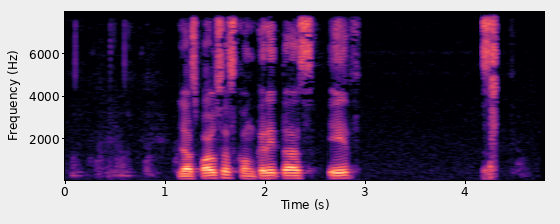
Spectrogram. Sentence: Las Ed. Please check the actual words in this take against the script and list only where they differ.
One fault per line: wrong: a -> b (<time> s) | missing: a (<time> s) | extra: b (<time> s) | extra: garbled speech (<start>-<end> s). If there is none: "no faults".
extra: pausas concretas (1.3 s)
